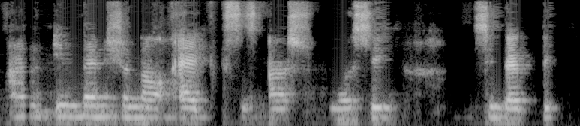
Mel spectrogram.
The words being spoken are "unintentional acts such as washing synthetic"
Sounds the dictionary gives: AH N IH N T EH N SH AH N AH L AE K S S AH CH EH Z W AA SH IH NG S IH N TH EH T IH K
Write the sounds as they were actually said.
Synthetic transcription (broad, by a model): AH N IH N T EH N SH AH N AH L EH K S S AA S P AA S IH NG S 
